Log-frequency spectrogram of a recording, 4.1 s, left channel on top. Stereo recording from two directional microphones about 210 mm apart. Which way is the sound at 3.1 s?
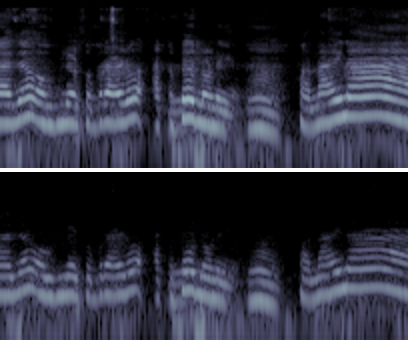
70° left (ahead or behind).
